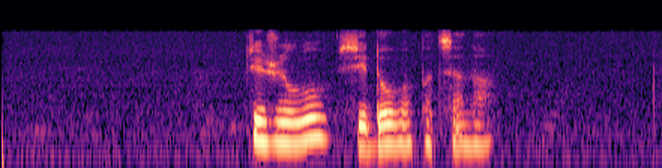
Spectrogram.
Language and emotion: Russian, sad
